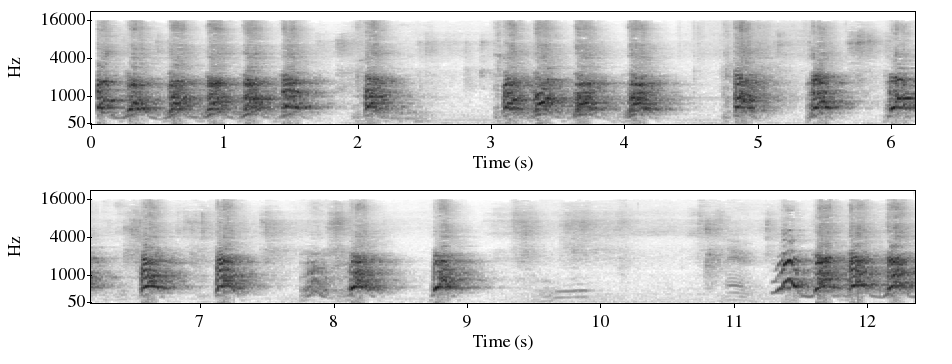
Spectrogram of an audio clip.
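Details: German Shepherd dog attacking a cereal box, barking in rapid bursts of four to six loud harsh barks separated by short pauses, with a brief quieter whine-like sound before the final burst.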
